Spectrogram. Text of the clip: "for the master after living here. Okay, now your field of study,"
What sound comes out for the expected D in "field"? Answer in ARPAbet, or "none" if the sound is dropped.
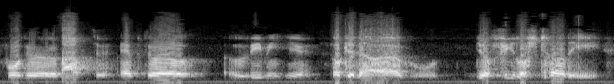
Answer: none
